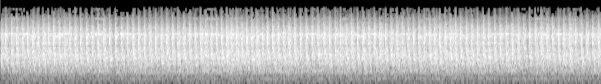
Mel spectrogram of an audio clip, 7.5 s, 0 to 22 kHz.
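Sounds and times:
rotary mower running steadily at low speed: 0.0 - 7.5.

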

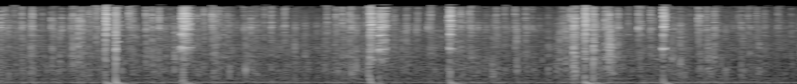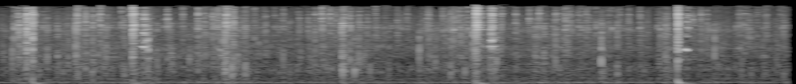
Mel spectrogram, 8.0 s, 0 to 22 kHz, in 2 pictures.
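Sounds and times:
squeaky roof vent rotating gears: 0.4 - 7.9.

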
